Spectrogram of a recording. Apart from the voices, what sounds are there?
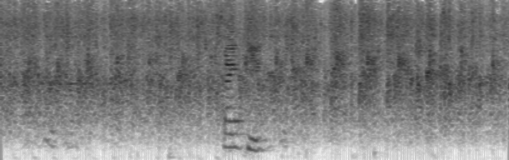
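audience applause and cheering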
